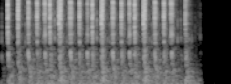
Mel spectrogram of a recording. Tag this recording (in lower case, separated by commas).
vehicle, mechanisms, bicycle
